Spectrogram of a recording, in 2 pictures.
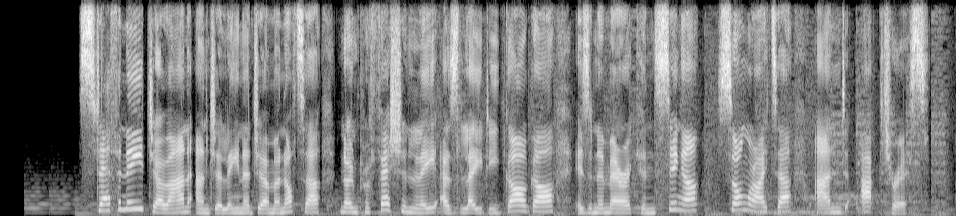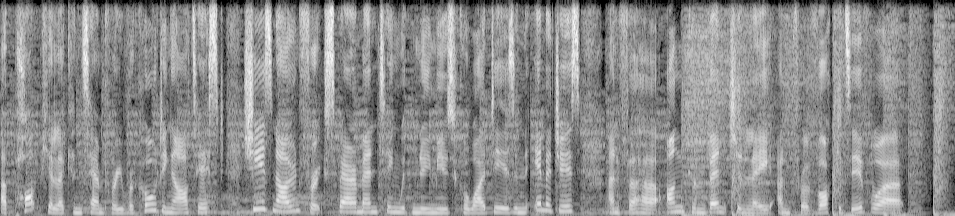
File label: female English documentary; lady gaga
